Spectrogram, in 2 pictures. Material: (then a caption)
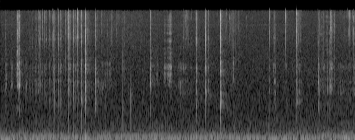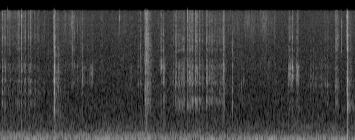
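Soap. A metal blade shaves small curls off the edge of a solid, light pink bar of dry soap held in the hand. Short, crisp, bright scraping snips sound one after another over a low, steady background hum.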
